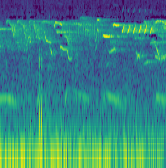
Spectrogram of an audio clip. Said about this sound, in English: That was the wren.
